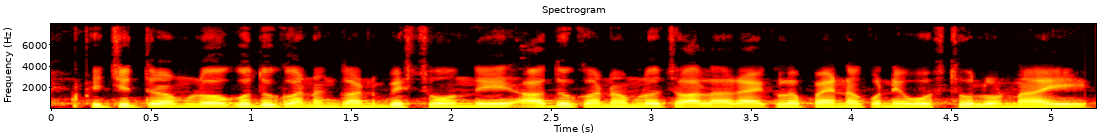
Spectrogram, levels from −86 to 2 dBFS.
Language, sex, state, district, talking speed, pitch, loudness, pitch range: Telugu, male, Telangana, Mahabubabad, 170 wpm, 120 Hz, -14 LUFS, 115-125 Hz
